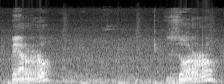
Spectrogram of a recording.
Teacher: If there's a double R, as in perro, zorro, those are the Spanish words for dog and fox, then the rolling of the R is also intense.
